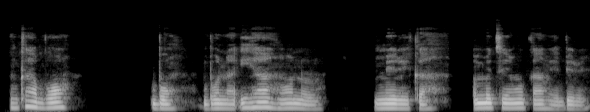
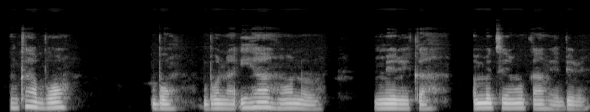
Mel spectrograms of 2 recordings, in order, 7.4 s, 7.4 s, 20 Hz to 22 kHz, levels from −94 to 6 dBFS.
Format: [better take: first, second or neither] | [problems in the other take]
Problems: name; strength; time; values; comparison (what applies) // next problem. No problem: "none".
second | noise reduction (neural mask model Resemble Enhance denoiser)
